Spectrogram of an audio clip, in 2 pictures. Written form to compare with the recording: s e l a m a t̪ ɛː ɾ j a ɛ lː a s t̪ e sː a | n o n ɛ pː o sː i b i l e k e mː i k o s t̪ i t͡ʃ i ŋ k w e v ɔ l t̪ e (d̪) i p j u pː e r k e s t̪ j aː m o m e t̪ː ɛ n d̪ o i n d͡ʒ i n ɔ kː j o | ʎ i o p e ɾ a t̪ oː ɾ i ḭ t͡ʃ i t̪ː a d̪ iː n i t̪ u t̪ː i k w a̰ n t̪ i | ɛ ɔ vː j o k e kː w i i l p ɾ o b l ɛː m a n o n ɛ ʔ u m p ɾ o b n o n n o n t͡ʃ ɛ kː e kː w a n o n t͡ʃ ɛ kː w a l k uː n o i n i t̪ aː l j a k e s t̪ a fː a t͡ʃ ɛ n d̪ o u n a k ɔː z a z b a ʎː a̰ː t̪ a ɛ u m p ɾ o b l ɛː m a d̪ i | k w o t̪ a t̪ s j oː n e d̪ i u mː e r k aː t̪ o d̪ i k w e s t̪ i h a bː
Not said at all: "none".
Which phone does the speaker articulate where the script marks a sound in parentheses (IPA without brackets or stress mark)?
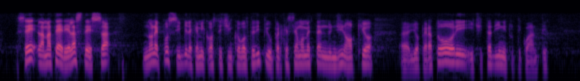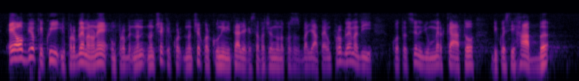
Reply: d̪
